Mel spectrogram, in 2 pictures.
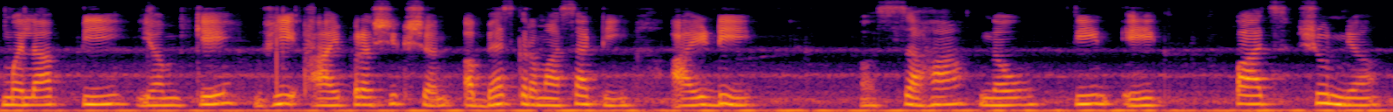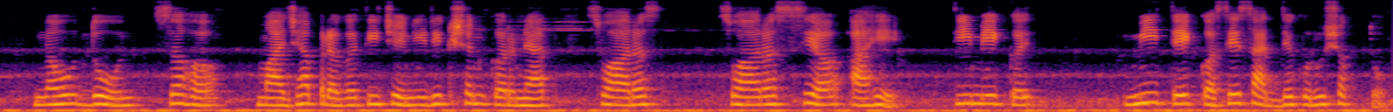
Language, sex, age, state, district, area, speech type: Marathi, female, 30-45, Maharashtra, Wardha, rural, read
